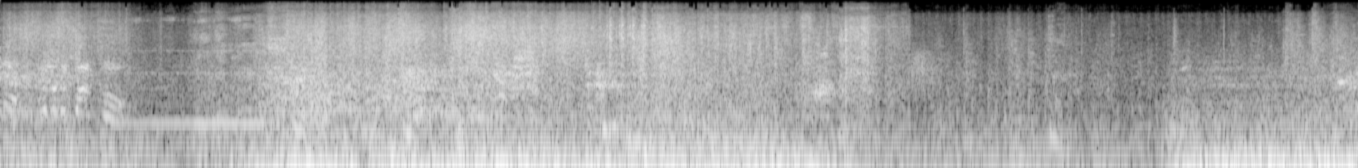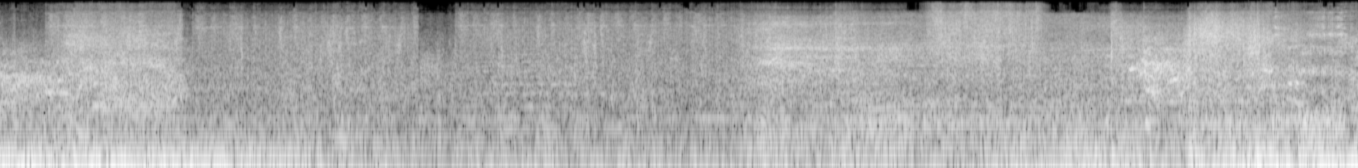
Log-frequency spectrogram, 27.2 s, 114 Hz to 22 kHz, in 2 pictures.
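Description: Loud booming explosions and crashing debris from Gears of War 3 fill a long stretch aboard a ship, heavy and close, rising and falling in waves with brief lulls. Game characters' voices shout through the chaos.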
